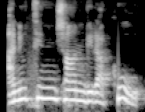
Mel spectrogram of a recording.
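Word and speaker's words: Anutin Charnvirakul: How do you actually pronounce his name? Anutin Chan Miracle. Anutin Chan Virakul.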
